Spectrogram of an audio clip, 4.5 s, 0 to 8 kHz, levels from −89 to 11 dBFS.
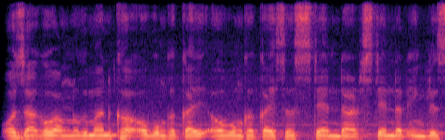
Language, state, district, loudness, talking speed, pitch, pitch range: Kokborok, Tripura, West Tripura, -13 LUFS, 200 wpm, 145 Hz, 140-150 Hz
